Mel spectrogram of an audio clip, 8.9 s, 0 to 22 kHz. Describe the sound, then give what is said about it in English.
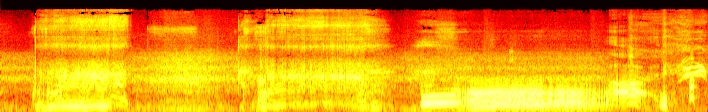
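A 2-year-old boy snoring: loud, raspy snores in a steady rhythm of breaths, some with a squeaky whistling tone, ending in a few short, croaky gurgles. “This is the snoring that Adeline sent in.”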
